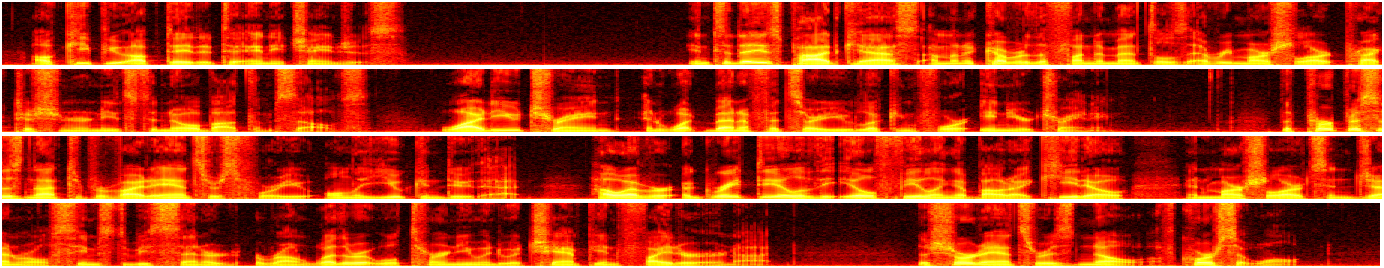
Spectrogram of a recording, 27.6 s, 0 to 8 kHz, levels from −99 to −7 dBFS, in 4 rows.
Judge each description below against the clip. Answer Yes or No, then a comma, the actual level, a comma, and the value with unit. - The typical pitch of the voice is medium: No, very low, 85 Hz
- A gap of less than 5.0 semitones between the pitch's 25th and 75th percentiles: No, average, 5.3 semitones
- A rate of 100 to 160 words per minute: No, average, 200 wpm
